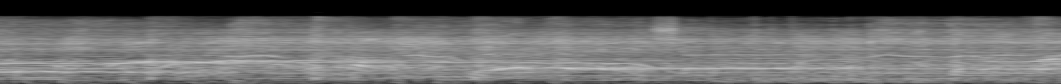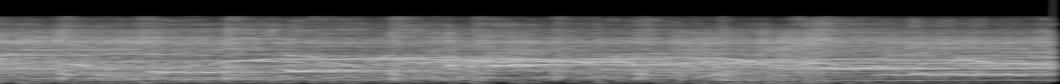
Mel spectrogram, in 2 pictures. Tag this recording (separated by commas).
Singing, inside a large room or hall, Whoop, Music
